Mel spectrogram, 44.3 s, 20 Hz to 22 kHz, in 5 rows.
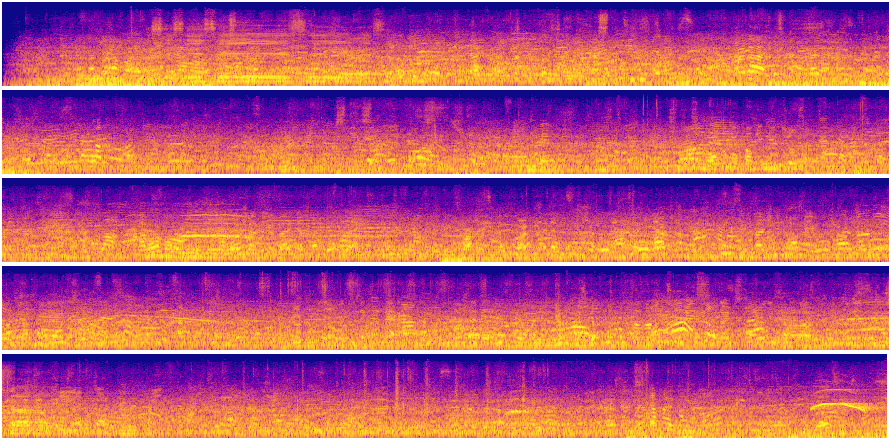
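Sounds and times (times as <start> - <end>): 
crowd outdoors: 0.0 - 44.3.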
